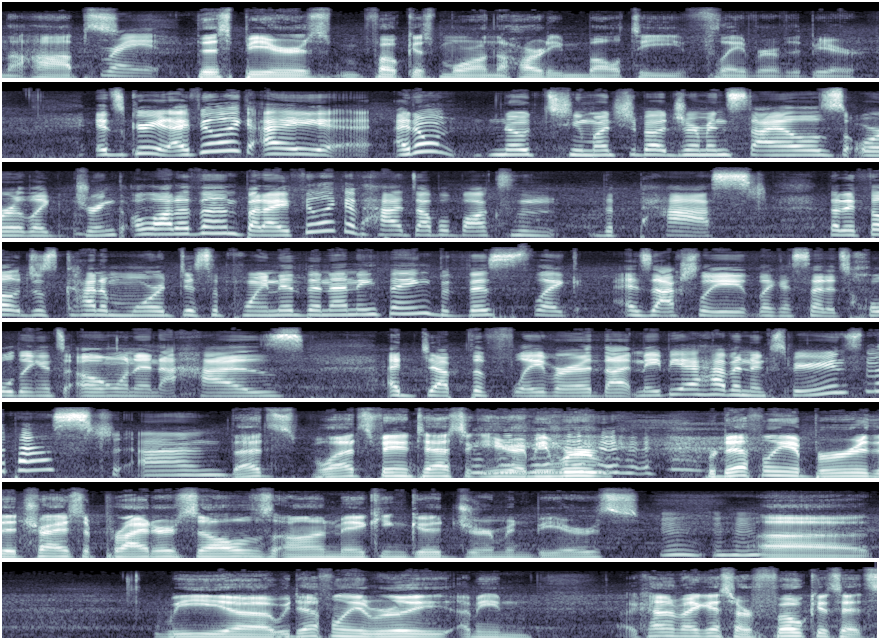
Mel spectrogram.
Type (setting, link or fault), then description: setting, busy venue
